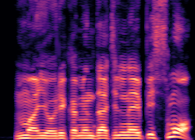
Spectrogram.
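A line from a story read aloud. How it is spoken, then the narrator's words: Shouting. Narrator (Russian): кричал Д'Артаньян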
